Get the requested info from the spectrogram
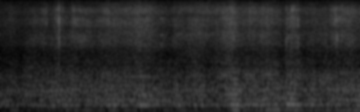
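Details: German wasps, called yellow jackets, feeding on a jar of jam; a steady low wing buzz with layered harmonic bands, swelling and fading as insects move close to the microphone.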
